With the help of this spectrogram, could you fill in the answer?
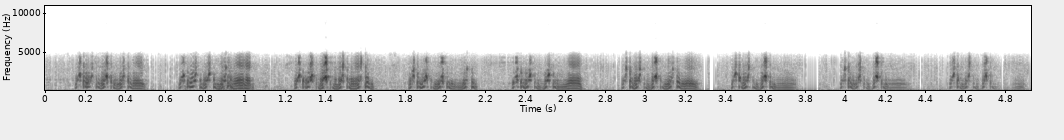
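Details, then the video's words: Angry pheasant scolding nearby people with coarse, buzzing chatter delivered in evenly spaced bursts, roughly two each second. "angry pheasant....doesnt like us at all!!!"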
